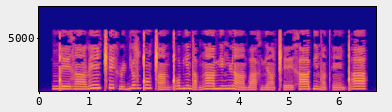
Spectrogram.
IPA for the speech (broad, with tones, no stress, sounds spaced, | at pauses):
ŋ͡ǃ eː˩ z ãː˩ ɳ ẽː˥ ǁʰ e˥ x ɳ y˩ bʲ ɔ˥ z ŋ͡ǃ ɔ̃˥ ǁ ãː˩ ŋ ɡ͡ǃ ɔ˥ bʲ ẽ˥ d a˩ b ŋ ãː˥ mʲ e˥ ŋ y˥ ɾ ãː˩ b aː˩ x mʲ ãː˩ ǁʰ eː˩ x aː˥ pʲ ẽ˥ d ã˩ t̪ʰ ẽː˩ ɡ͡ǃ aː˥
